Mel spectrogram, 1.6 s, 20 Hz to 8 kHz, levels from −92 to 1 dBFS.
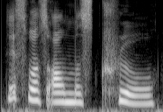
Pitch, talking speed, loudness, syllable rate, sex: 205 Hz, 145 wpm, -16 LUFS, 3.4 syllables/s, female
